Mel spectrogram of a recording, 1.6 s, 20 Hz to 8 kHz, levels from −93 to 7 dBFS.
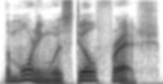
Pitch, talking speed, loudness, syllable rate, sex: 120 Hz, 185 wpm, -14 LUFS, 4.0 syllables/s, male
